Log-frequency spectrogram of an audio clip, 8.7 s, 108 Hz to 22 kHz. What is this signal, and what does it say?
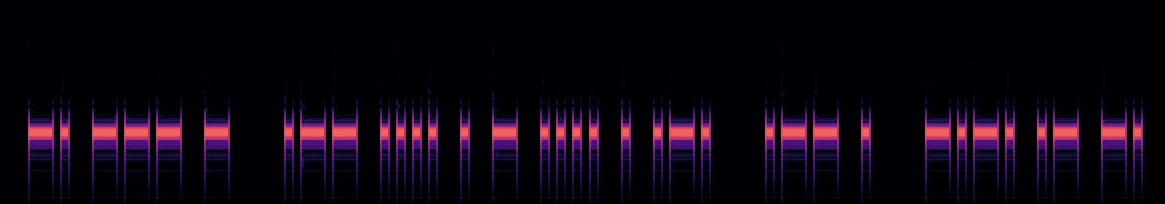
Morse code, heard as a keyed tone, about 21 wpm, 700 Hz. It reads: NOT WHETHER WE CAN
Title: Sentences from Top 1000 Words - Review Part 6 - 20wpm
